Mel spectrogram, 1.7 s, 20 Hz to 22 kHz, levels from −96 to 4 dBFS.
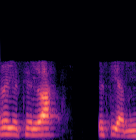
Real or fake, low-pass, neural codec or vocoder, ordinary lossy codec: fake; 3.6 kHz; codec, 16 kHz, 4.8 kbps, FACodec; AAC, 24 kbps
